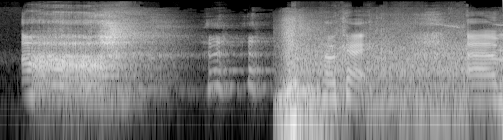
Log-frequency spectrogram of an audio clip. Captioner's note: video swooshing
